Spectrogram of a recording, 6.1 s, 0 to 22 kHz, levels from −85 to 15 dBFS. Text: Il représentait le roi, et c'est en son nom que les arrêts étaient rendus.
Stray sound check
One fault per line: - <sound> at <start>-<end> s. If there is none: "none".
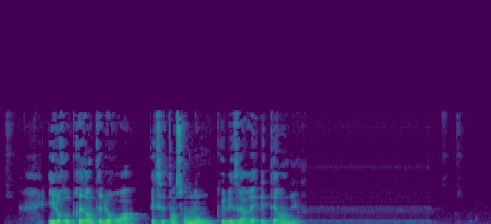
none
